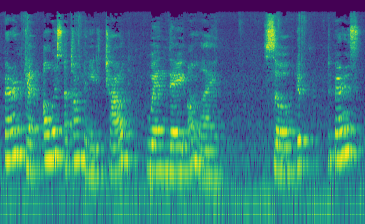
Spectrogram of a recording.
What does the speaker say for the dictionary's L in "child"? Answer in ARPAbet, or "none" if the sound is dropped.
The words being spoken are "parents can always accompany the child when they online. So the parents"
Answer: L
